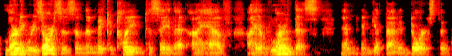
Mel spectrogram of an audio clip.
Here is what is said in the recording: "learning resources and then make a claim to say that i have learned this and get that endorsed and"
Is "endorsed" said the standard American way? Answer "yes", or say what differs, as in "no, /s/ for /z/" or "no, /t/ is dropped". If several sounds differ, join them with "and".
yes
